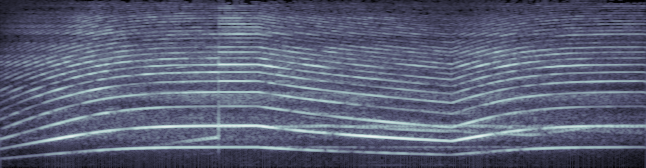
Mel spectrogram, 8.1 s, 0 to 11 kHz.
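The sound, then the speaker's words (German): A loud civil defense warning siren wails steadily, its rich harmonic tone slowly rising and falling in pitch over several seconds, with no voices. It is a test of the disaster warning systems at 11 a.m. on Germany's nationwide warning day, in Gladbeck, Bottrop and Gelsenkirchen. “Sirenen heulten, Handys schrillten. Es war wieder bundesweiter Warntag.”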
